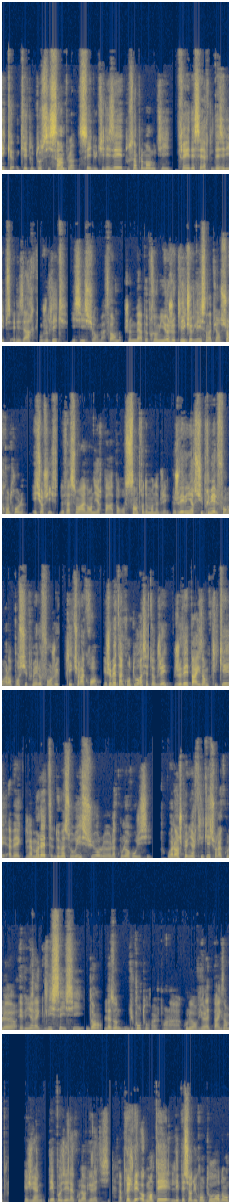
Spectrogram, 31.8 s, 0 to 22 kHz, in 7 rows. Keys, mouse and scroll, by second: 0.7 middle click, 1.3 middle click, 1.6 middle click, 6.6 click, 7.9-12.4 drag, 15.2 click, 22.1-25.3 drag, 26.9-28.8 drag.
